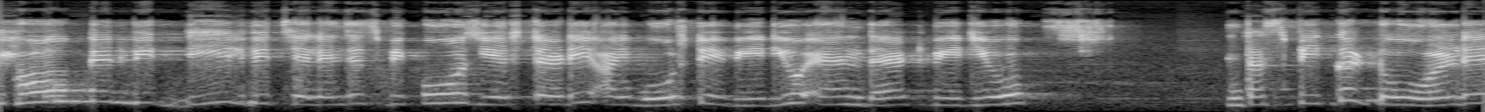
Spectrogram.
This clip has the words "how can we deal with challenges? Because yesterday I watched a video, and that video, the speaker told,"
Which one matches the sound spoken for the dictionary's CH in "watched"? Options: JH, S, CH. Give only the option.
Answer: S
